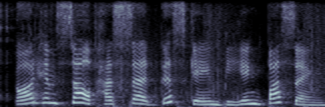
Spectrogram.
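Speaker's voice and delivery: reads like a synthetic AI text-to-speech narrator. Rereading a game review aloud when asked: put-on AI voice. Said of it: "You should read that in the A I voice".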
